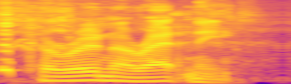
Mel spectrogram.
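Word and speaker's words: Karunaratne: Chamika Karuna Ratnani. I had this pronounced the bloody Sri Lankan, you know who I'm talking about. – No, say it again. – Karuna Ratne. – Okay, that's better.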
